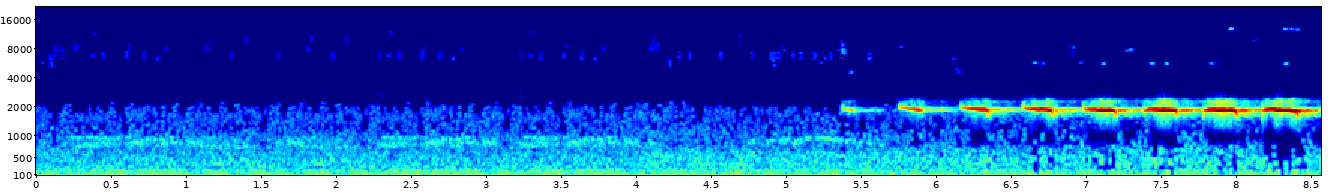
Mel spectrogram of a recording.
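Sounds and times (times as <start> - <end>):
common nightingale singing: 5.4 - 8.5.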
